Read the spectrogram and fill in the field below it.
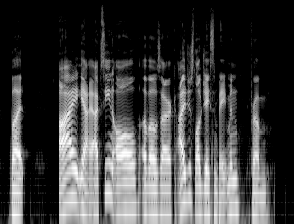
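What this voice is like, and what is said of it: Usual voice. Nothing is said of it.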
